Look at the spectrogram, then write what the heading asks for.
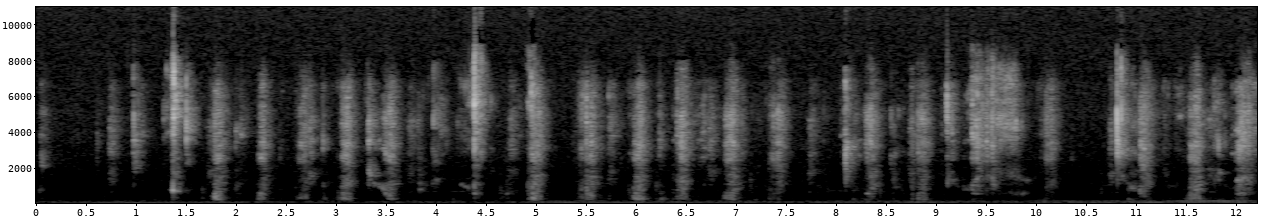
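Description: A person chewing food close to the microphone with wet, crunchy bites, a steady run of chewing sounds about two to three a second that starts about a second in.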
